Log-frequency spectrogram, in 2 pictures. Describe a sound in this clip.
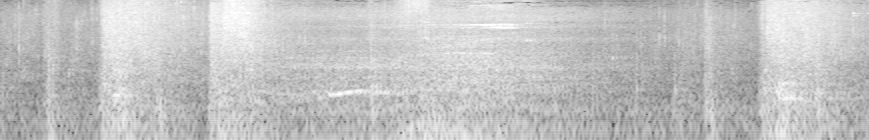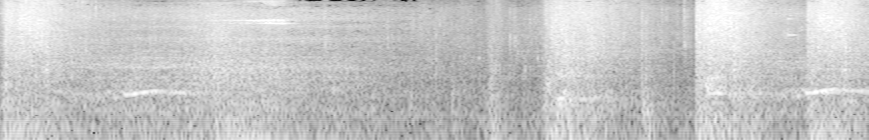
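Heavy blows strike and burst with a loud roaring whoosh.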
